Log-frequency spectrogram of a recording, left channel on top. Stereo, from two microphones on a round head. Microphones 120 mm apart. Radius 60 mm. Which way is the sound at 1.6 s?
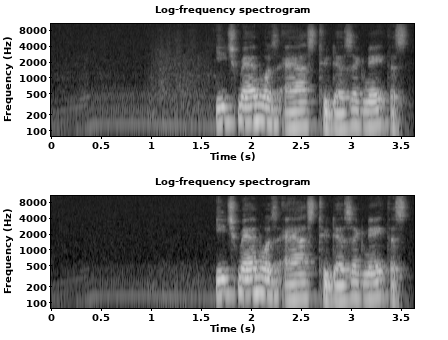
20° right (ahead or behind).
